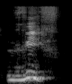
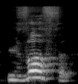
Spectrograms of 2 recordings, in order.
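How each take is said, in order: First: The last syllable has an i vowel. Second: The last syllable has an o vowel. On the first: The speaker takes the Ukrainian nationalist view. "ils prononcent Lviv. Vous voyez, un i au lieu d'un o" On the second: The city is seen as part of Soviet Ukraine. "on dit Lvov lorsqu'on considère que, que c'est une ville euh, qui faisait partie de l'Ukraine soviétique"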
